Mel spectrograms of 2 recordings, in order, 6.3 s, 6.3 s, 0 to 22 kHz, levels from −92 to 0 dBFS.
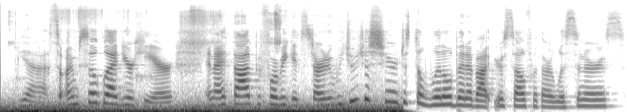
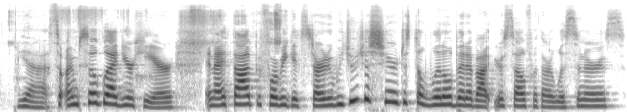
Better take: second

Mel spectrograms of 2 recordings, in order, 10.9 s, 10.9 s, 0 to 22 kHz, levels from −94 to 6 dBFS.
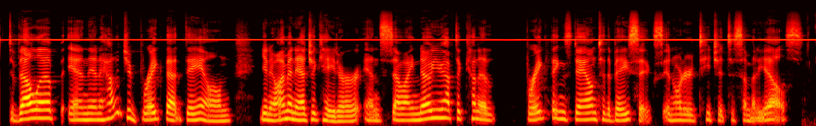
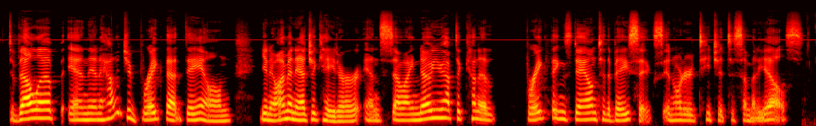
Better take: second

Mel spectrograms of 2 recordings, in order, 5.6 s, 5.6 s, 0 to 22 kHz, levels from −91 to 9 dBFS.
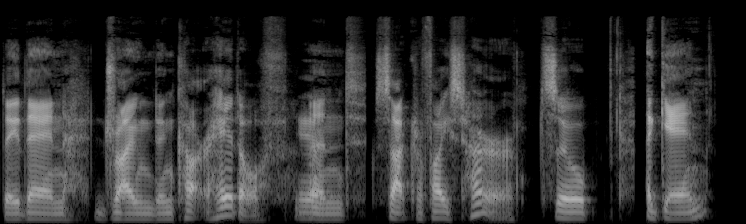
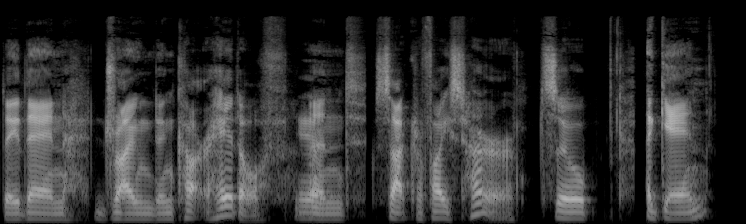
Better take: neither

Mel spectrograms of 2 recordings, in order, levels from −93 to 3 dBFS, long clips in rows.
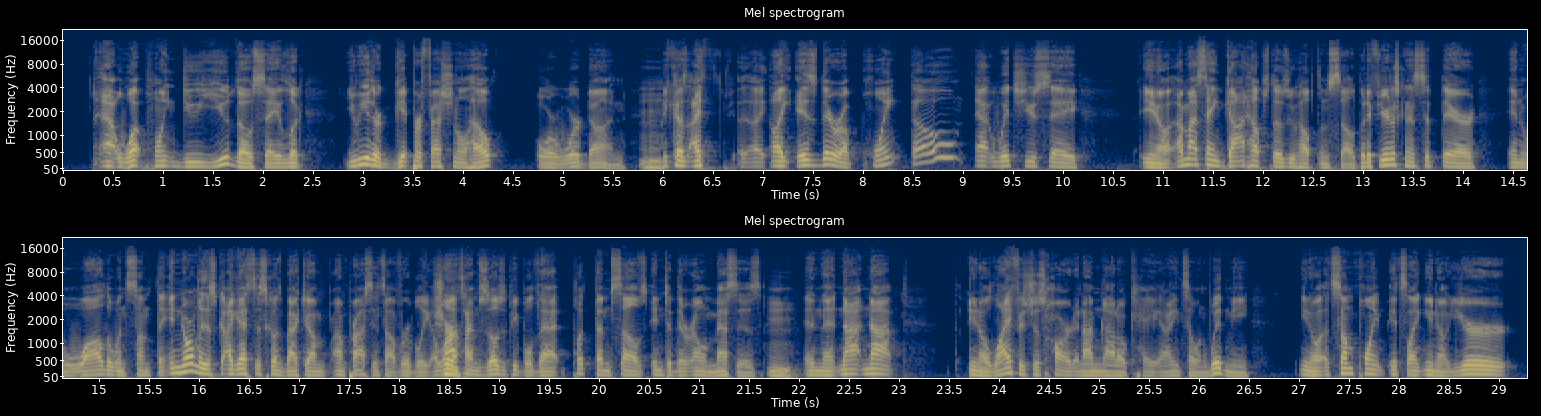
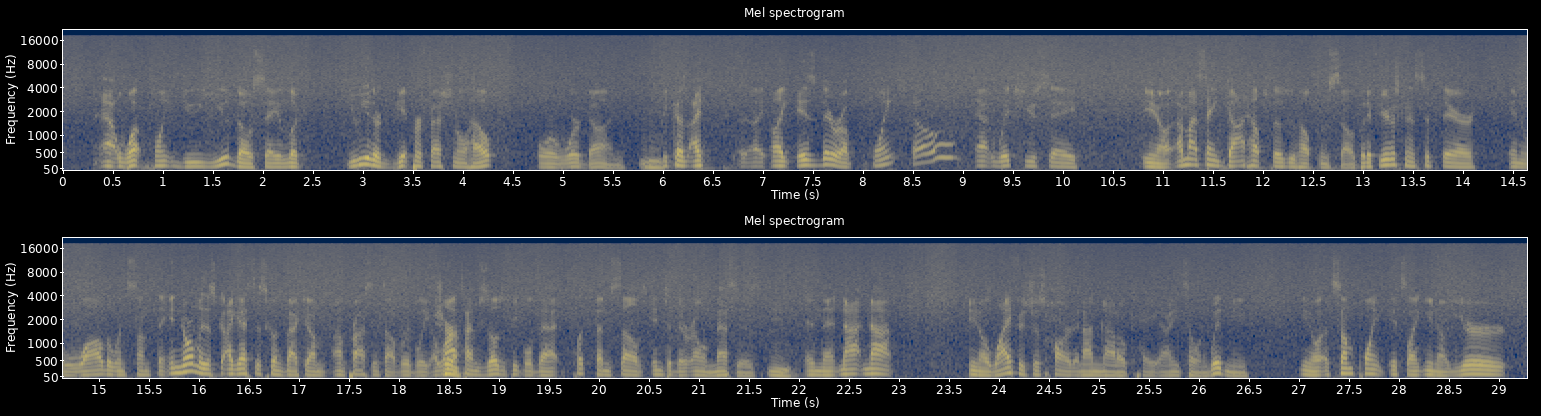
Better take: first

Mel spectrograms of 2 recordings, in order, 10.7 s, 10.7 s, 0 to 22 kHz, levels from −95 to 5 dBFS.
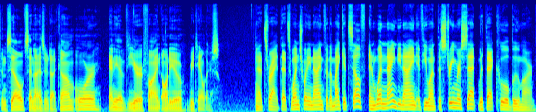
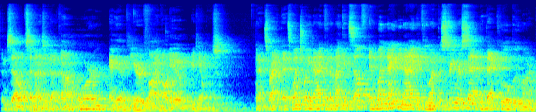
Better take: first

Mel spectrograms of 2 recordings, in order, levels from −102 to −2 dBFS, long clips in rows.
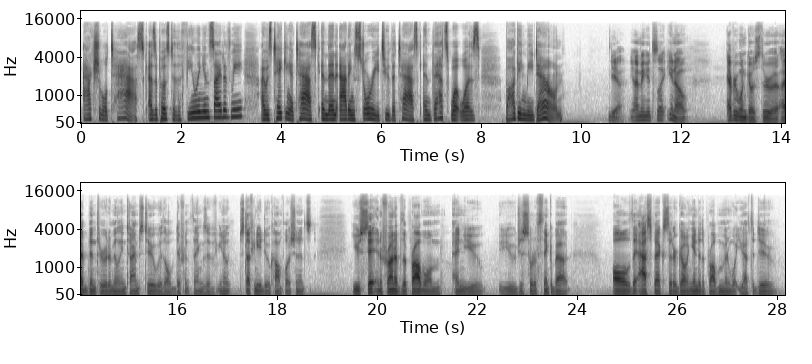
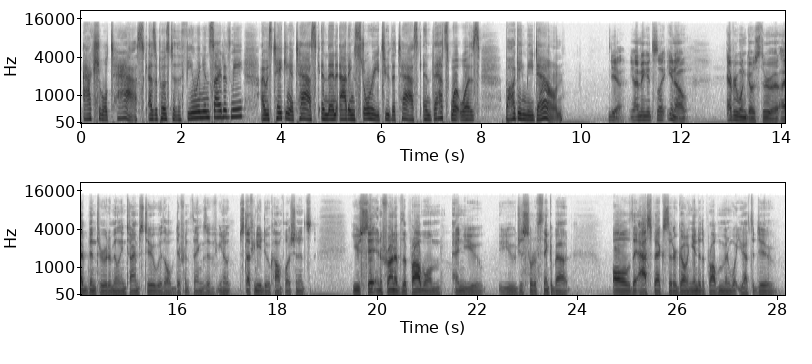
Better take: first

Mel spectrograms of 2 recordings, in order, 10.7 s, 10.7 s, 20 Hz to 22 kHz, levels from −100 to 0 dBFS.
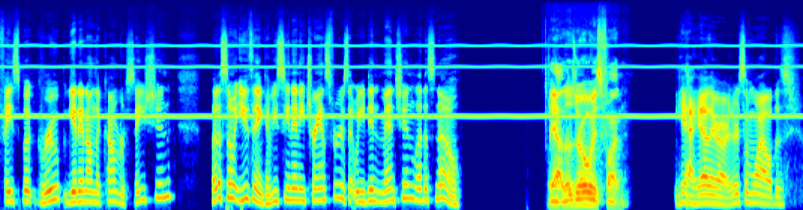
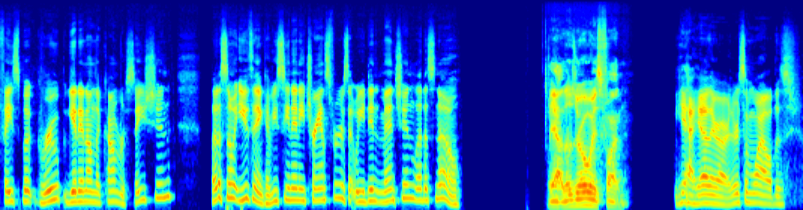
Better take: second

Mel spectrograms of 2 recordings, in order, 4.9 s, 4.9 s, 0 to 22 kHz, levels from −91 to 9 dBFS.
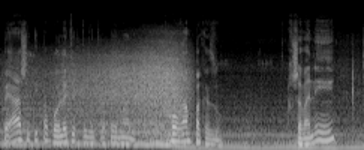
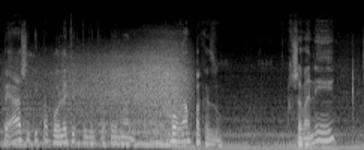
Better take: neither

